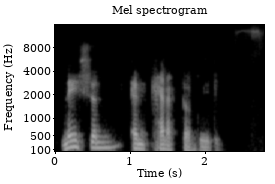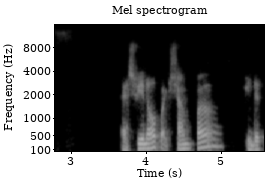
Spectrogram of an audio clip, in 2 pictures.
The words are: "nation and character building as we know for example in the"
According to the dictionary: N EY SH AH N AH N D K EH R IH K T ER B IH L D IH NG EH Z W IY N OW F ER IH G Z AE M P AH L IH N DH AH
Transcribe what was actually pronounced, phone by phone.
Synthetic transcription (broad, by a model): N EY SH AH N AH N K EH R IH K T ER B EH D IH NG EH S W IY N OW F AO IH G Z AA M P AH L IH N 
